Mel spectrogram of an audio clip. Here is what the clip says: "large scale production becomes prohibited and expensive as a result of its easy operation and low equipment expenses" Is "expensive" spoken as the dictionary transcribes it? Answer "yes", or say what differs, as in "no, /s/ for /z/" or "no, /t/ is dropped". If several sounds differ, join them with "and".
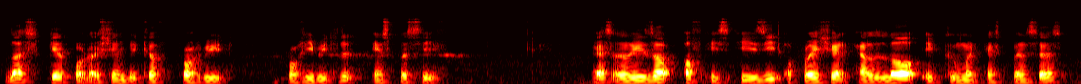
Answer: no, /n/ is dropped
